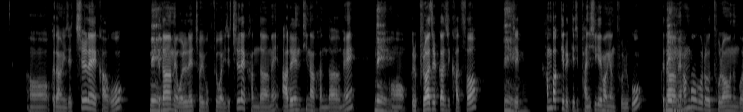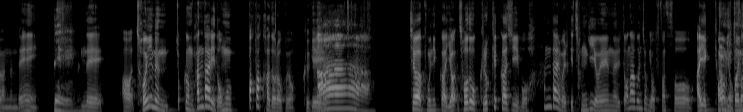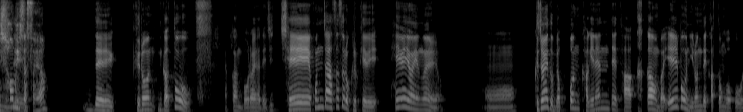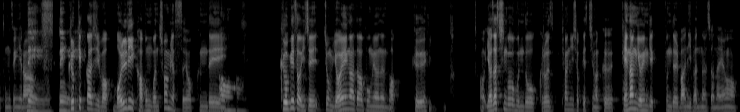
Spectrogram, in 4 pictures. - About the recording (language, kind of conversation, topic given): Korean, unstructured, 가장 행복했던 가족 여행의 기억을 들려주실 수 있나요?
- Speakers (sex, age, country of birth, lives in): male, 25-29, South Korea, South Korea; male, 45-49, South Korea, United States
- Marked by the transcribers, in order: tapping; other background noise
